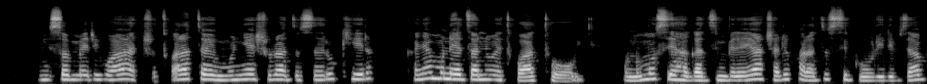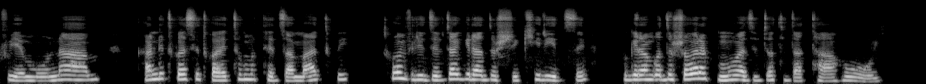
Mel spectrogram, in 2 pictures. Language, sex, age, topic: Rundi, female, 36-49, education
